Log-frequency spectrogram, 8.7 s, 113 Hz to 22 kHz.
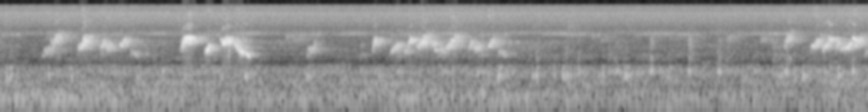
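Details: Red-whiskered bulbul used as a decoy during trapping on 8 April 2019, singing to provoke wild rivals: bursts of bright, warbled whistled phrases in short groups separated by pauses, over steady background hiss.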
